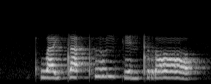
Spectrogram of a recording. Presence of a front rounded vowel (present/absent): absent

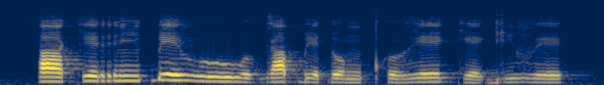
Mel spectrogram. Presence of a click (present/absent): absent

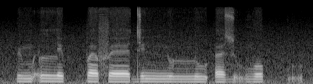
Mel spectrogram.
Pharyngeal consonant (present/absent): absent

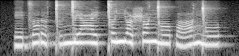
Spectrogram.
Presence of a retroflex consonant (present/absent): present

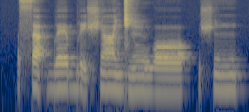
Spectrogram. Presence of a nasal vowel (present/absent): present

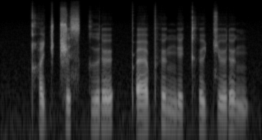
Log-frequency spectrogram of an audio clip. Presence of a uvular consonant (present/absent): present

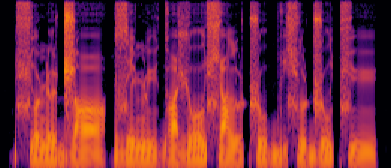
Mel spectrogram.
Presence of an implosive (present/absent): absent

